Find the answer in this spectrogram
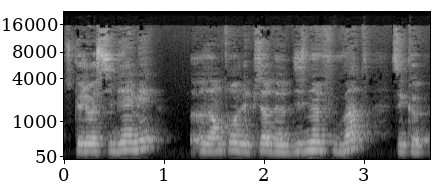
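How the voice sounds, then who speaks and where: Here a man is talking. His voice is high in pitch. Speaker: YouTuber anime reviewer. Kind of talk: casual video review monologue. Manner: fast; halting, many repetitions and fillers.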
